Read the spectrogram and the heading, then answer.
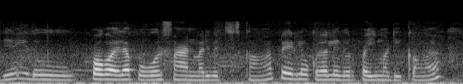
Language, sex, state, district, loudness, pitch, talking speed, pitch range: Tamil, female, Tamil Nadu, Namakkal, -18 LUFS, 210 Hz, 105 wpm, 200-230 Hz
